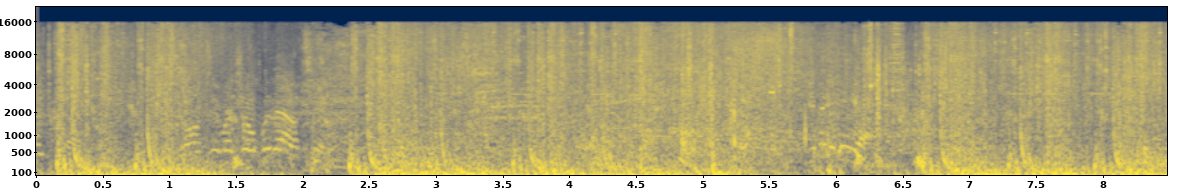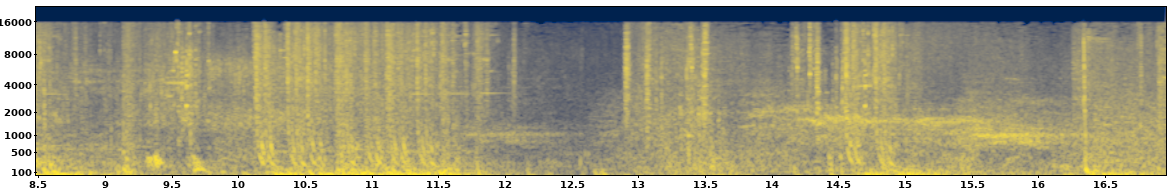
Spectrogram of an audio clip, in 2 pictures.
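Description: Shotgun blasts in Call of Duty zombies on the Mauer der Toten map, loud repeated booming shots and crashes in a chaotic barrage, with voices speaking over the fighting.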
